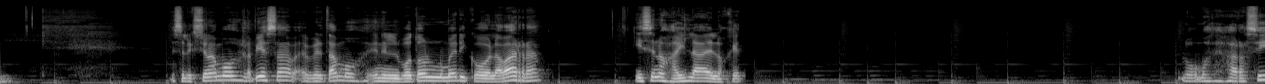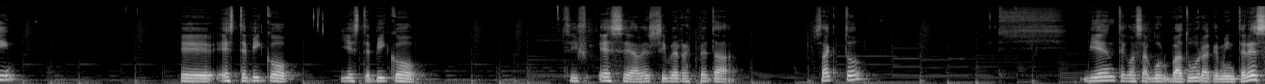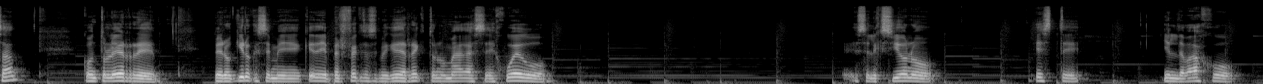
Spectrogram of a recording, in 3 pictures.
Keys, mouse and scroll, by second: 1.6 a, 2.4 KP_Divide, 5.8-6.8 scroll down 2, 6.2 middle click, 7.7 click, 8.0 right click, 8.4 middle click, 9.1 click, 10.1 click, 10.2 click, 10.6 click, 12.9 click, 13.3 middle click, 14.7 right click, 15.0 middle click, 16.2 shift+right click, 16.7 middle click, 18.5 shift+s, 19.3 s, 21.7 middle click, 26.2 ctrl+r, 30.1-30.7 scroll up 3, 30.8 middle click, 32.6 middle click, 34.8 click, 34.9 click, 35.5 right click, 35.9 middle click, 36.5 middle click, 37.3 shift+right click, 37.7 middle click.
